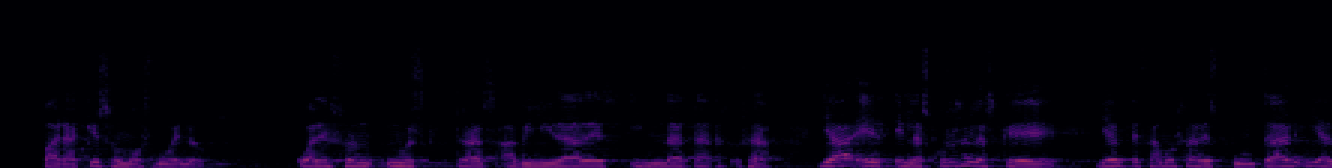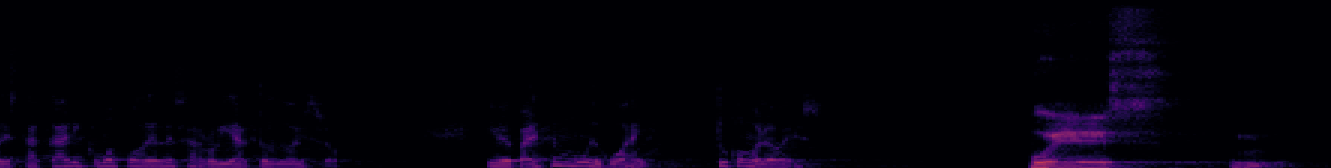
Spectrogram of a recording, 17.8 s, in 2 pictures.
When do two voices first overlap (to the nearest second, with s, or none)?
none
